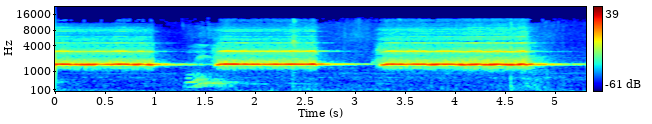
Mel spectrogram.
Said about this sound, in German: Unterdessen ist ihrem 3D-Laden in Zürich die kleine Pfeife fertig gedruckt. Und da der Beweis, dass die selber gemachte Ware auch funktioniert.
